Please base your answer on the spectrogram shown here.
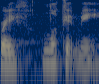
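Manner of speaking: usual speaking voice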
